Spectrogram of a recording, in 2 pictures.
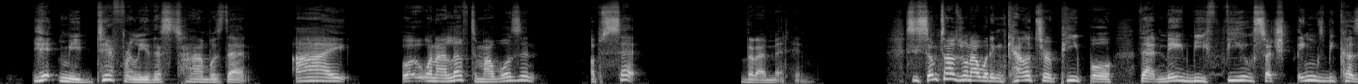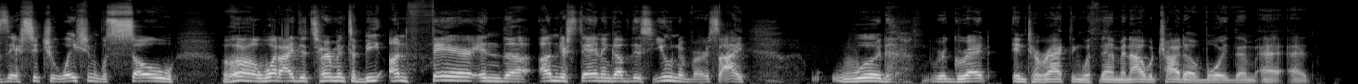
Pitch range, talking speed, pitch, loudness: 120-165 Hz, 145 wpm, 150 Hz, -18 LUFS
